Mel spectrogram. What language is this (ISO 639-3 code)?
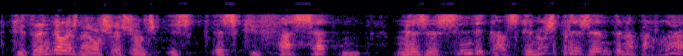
cat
